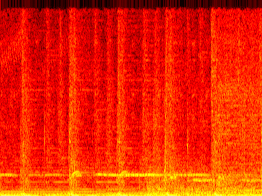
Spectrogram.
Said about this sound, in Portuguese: O tempo da comercial é uma oferta às GA Seguros. Está aqui o assobio que não me deixa mentir. AGA Seguros, o um mundo para proteger o seu.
